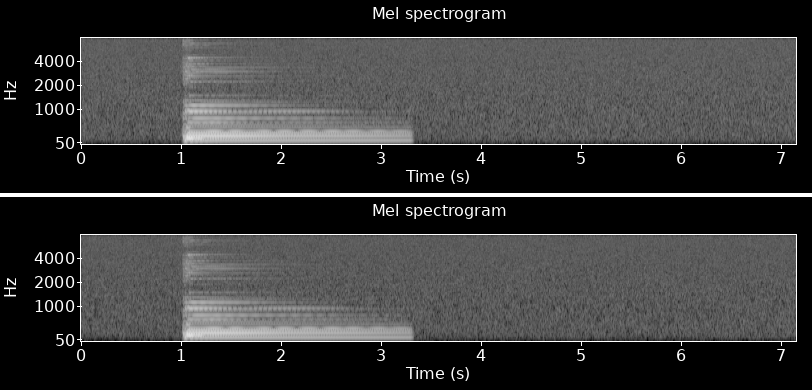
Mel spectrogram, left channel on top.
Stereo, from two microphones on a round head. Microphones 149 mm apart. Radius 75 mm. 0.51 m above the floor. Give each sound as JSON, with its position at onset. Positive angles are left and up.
{"t": 1.0, "sound": "a guitar", "side_deg": 5}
